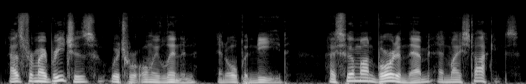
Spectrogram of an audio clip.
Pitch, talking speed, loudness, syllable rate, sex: 115 Hz, 230 wpm, -18 LUFS, 5.7 syllables/s, male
